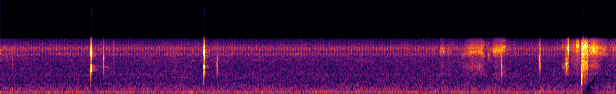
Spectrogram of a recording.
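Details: A newborn girl's first hiccups.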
